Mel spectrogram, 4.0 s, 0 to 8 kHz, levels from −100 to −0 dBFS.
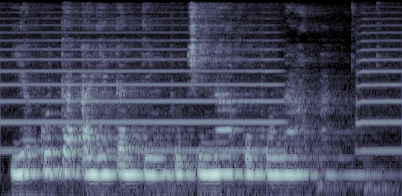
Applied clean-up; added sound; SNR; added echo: none; Trumpet; 14 dB; reverberation time 1.6 s.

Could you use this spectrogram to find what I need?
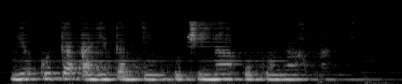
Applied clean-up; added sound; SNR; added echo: neural separator model SepFormer DNS4.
